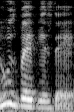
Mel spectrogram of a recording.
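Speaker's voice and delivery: plain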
